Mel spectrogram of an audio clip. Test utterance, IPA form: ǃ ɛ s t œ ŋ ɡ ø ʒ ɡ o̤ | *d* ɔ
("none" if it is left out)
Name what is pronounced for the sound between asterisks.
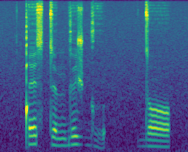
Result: d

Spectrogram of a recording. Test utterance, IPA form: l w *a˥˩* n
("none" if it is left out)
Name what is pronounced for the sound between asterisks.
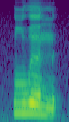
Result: ə˥˩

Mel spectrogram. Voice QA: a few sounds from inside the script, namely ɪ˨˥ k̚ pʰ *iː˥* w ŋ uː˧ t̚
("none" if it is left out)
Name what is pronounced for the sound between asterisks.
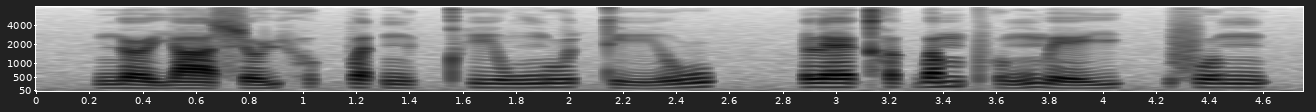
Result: iː˧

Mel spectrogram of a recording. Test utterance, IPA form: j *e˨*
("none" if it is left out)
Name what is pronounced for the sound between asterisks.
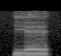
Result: e˨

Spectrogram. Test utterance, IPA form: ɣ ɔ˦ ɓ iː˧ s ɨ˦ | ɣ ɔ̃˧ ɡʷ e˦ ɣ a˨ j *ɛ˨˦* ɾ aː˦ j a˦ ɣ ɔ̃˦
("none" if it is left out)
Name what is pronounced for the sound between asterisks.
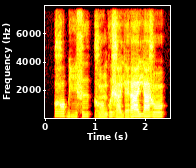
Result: ɛ˨˦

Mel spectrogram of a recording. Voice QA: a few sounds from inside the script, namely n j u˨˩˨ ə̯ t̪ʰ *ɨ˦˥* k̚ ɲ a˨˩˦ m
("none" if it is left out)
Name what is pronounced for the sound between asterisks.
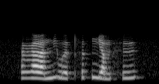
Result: ə˦˥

